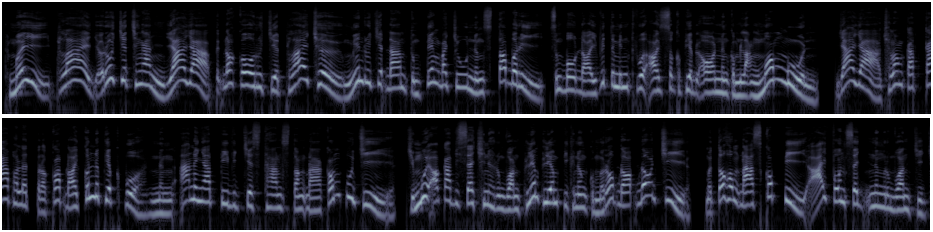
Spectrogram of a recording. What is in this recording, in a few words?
TVC, Khmer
